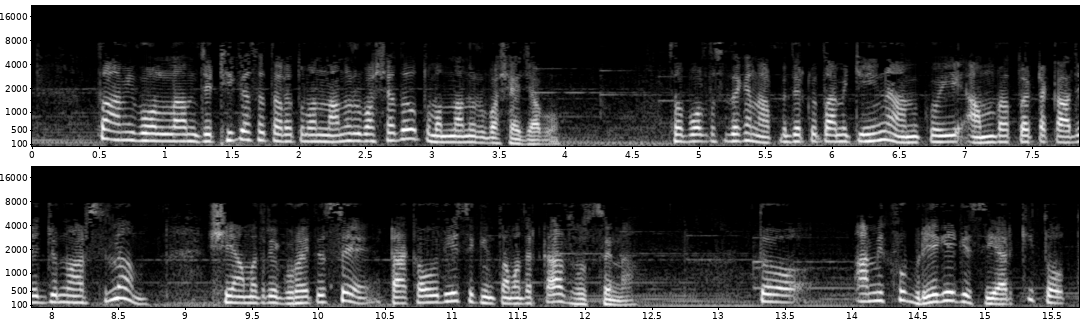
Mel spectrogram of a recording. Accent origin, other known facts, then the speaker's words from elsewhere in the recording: Madartek, Dhaka Division, Bangladesh; আমি বাগানবাড়ি থেকে আসছি, মাদারটেক বাগানবাড়ি।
